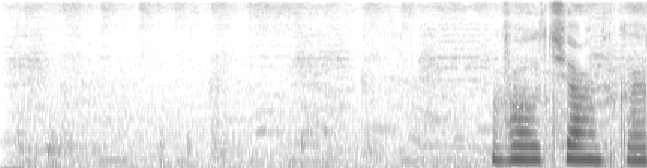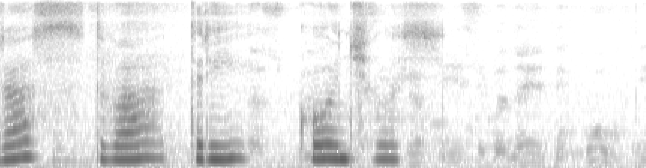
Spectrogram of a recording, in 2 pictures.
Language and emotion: Russian, neutral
